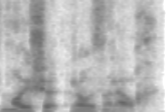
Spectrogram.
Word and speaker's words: Moshe Rosenrauch: Please say your name and spell it. My name is Moshe Rosenrauch.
